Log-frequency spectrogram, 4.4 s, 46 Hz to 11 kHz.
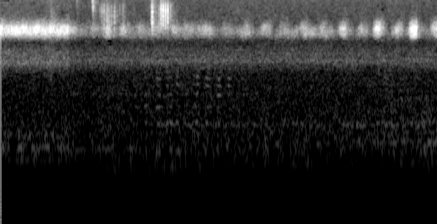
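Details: Rock-dwelling grasshopper (Omocestus petraeus) recorded on Cres, Croatia, on 13 July 2022 using a Pettersson D 100 ultrasound detector: a dense high buzz for under a second, then a run of short, regularly spaced high chirps.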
